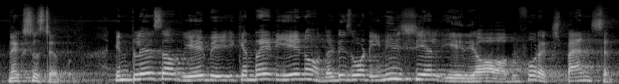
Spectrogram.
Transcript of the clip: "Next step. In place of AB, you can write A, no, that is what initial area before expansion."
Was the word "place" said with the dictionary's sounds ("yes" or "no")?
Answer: yes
